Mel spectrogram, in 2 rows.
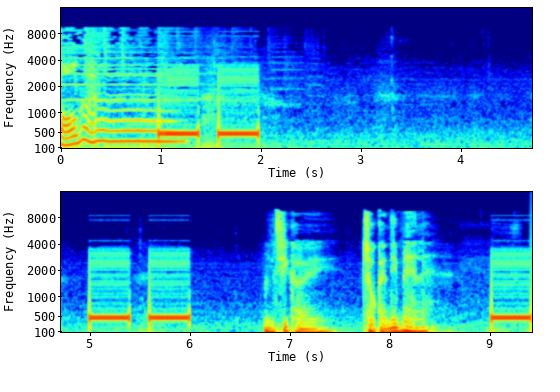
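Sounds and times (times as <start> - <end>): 
speech: 0.0 - 1.1, 6.9 - 8.5
telephone ringback double rings of an outgoing call: 1.0 - 2.0, 5.0 - 6.0.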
